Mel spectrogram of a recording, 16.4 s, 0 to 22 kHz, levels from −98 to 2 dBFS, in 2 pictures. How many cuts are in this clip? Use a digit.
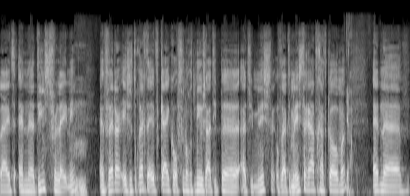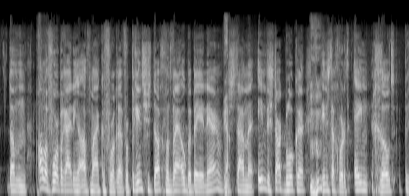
0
